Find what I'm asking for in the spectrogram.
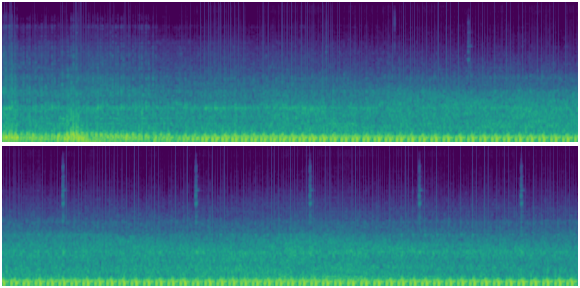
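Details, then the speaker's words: Triumph Street Scrambler twin idling, light sharp tick about once a second from the top of the engine; happens when hot or after hard riding, starts loud then speeds up, quietens and goes away. "Coming from the top one. Speeds up. And goes away. Weird. Seems to only happen when it's hot."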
